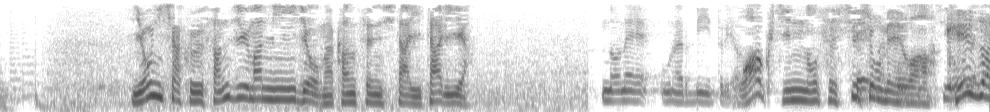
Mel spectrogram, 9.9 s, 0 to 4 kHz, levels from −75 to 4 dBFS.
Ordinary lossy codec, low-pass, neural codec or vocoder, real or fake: MP3, 16 kbps; 3.6 kHz; vocoder, 22.05 kHz, 80 mel bands, Vocos; fake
